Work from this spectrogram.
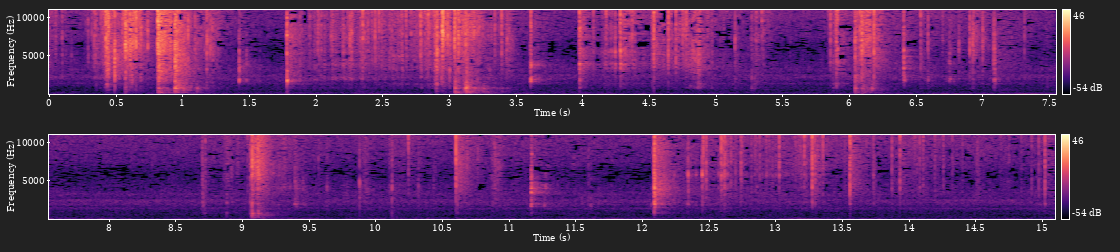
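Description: A metal blade scrapes and carves a glossy maroon coating off a solid light-blue soap bar held in the hand. Bright, crackly scraping and crisp chipping sounds come in irregular bursts, with louder sweeps near the start and quieter scattered clicks and scratches between.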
